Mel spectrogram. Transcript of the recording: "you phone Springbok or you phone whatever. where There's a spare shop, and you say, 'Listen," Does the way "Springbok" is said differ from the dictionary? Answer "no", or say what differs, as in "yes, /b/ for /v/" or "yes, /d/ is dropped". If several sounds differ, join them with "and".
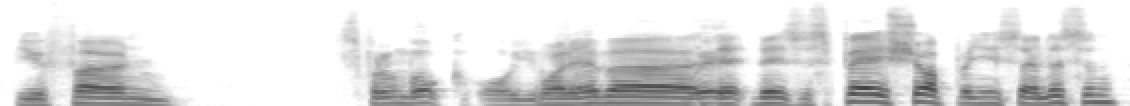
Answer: no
